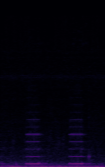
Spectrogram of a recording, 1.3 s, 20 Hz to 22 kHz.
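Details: Simulated newborn resuscitation after positive pressure ventilation, with heart rate now over 100 and the baby starting to breathe: two pulse oximeter beeps about half a second apart over room noise.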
